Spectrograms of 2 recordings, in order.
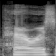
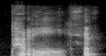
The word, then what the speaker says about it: Paris: Yes, it's not Paris, it's Paris. Paris.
